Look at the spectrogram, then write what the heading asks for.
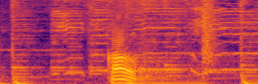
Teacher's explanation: Jadi kalau qaf hurufnya di tenggorokan bagian, kalau qaf ada di ujung tenggorokan bagian dalam, kalau kaf ini ada di bagian luar ujung tenggorokan. Kaf hampir sama dengan qaf, cuman kalau qaf lebih mendalam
